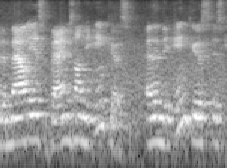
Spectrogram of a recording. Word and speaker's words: incus: against the incus uh incus kind of like one of my favorite body parts because it's like the only thing that rhymes with like Pinkus at least in the English language um so so that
